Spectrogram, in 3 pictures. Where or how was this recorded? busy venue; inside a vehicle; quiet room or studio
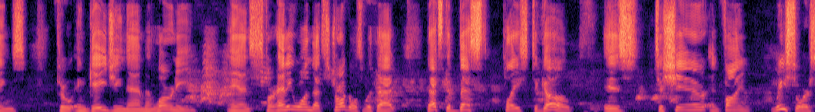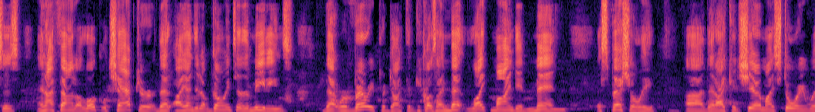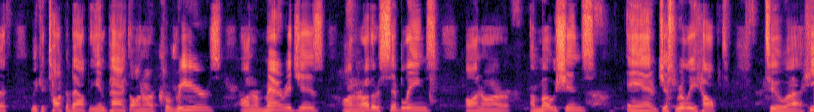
busy venue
